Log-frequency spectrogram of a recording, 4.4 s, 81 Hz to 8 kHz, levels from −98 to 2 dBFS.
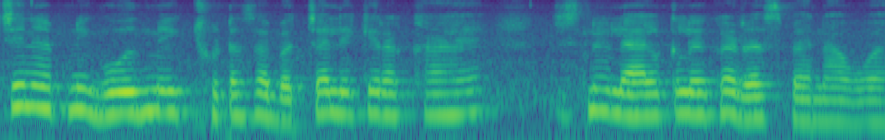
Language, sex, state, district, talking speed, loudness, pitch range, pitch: Hindi, female, Bihar, Darbhanga, 270 wpm, -25 LUFS, 180-205 Hz, 190 Hz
